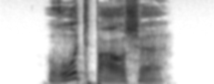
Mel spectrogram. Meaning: nominative/accusative/genitive plural of Rotbarsch
- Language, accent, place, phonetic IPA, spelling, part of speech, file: German, Germany, Berlin, [ˈʁoːtˌbaʁʃə], Rotbarsche, noun, De-Rotbarsche.ogg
